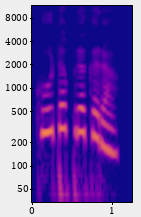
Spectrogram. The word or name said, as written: ಕೂಟಪ್ರಕರ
